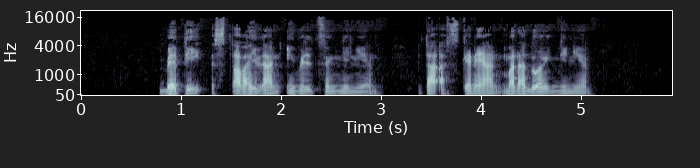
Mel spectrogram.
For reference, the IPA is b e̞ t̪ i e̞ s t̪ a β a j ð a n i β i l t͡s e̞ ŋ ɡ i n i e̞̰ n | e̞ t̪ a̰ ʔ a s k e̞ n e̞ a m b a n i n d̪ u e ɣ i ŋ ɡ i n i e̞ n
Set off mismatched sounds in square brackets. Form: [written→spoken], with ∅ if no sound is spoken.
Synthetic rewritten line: b e̞ t̪ i e̞ s t̪ a β a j ð a n i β i l t͡s e̞ ŋ ɡ i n i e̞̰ n | e̞ t̪ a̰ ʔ a s k e̞ n e̞ a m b a n [i→a] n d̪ u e ɣ i ŋ ɡ i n i e̞ n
